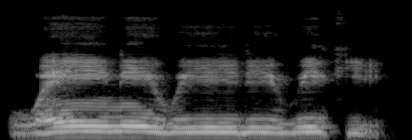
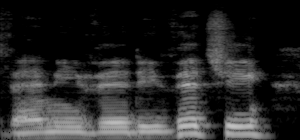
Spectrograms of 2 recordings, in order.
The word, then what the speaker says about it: veni vidi vici: a what sound so this over here is weyni wedi vici sometimes you hear people in english pronounce that is veni vidi vici but that violates all the rules that we've already just talked about so the ooh when it's a consonant makes sleep whoop sound wainy you've also heard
